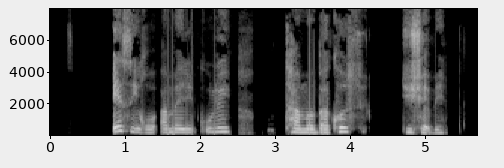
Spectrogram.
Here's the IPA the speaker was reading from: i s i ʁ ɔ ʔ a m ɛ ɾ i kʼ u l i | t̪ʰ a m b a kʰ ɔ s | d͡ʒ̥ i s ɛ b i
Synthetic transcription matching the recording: ɛ s i ʁ ɔ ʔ a m ɛ ɾ i kʼ u l i | t̪ʰ a m b a kʰ ɔ s | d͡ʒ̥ i ʃ ɛ b i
